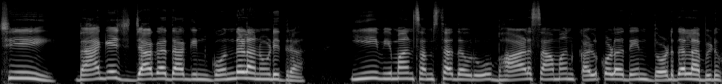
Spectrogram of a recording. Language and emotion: Kannada, disgusted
